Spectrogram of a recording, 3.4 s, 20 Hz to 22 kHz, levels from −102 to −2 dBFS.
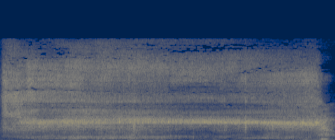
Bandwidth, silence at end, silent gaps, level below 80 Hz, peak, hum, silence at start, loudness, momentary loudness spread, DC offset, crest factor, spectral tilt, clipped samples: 16 kHz; 0 s; none; -78 dBFS; -26 dBFS; none; 0 s; -38 LUFS; 2 LU; under 0.1%; 16 dB; 2.5 dB/octave; under 0.1%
